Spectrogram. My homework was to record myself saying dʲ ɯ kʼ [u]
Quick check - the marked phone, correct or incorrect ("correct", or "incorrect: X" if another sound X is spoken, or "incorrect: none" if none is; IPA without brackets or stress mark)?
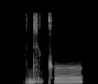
correct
